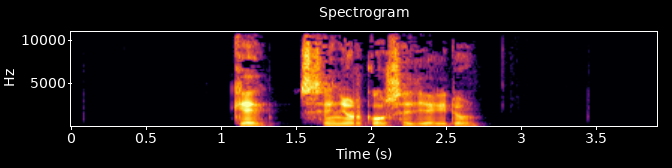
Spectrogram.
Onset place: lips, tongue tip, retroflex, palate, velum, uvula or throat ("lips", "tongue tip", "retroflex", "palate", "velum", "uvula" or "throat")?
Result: velum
